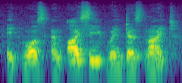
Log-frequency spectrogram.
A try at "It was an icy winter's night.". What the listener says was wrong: Now longer with the E in winters.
